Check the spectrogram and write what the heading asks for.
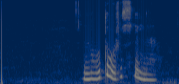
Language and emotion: Russian, neutral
